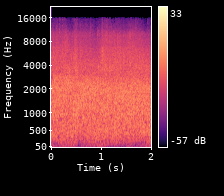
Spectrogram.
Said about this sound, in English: So we are going to do the clap for both of them at the same time. Remember the clap, okay? It is 1, 2, 3, 4, 5, 6. Ready? Go.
